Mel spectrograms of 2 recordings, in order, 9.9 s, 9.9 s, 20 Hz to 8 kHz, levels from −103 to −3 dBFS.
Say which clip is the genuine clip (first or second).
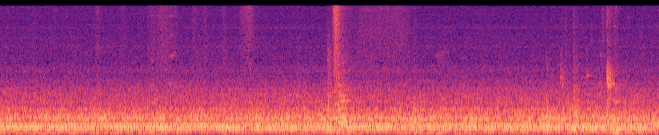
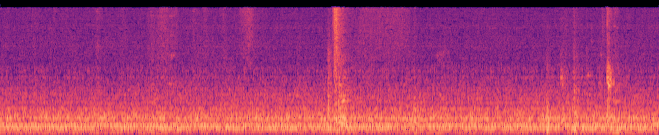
first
